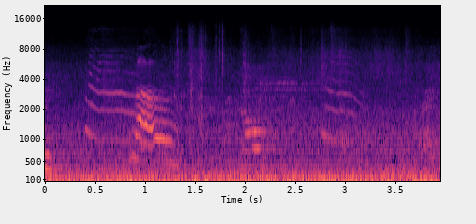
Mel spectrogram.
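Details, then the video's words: Street mother cat caring for her kitten while fighting another cat: several loud, harmonic meows that rise and then fall steeply, clustered in the first second, followed by shorter drawn-out cries, over steady low traffic rumble and voices. "This mother cat takes good care of her kitten he fight other cat"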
